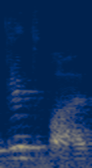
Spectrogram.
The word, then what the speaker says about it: Perthpal: Well, that's not how you pronounce the name, actually. It's supposed to be Perthpal. Perth means world. Pal means care.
